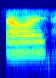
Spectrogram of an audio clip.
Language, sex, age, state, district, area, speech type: Goan Konkani, female, 18-30, Goa, Canacona, rural, conversation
